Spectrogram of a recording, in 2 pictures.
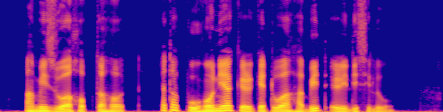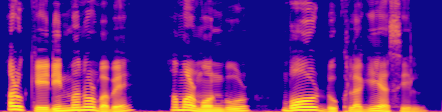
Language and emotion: Assamese, sad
